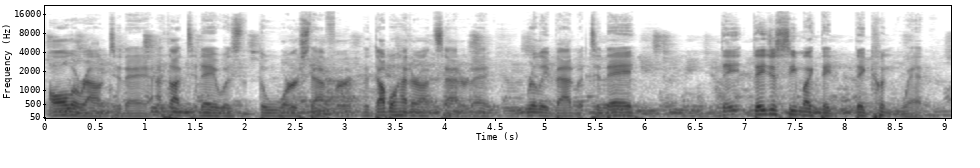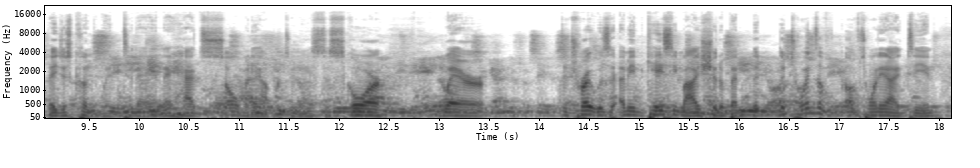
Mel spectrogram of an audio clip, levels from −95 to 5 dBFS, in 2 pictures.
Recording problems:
background chatter; loud; throughout; 3 voices, 6 dB below the speech

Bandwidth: 17.5 kHz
